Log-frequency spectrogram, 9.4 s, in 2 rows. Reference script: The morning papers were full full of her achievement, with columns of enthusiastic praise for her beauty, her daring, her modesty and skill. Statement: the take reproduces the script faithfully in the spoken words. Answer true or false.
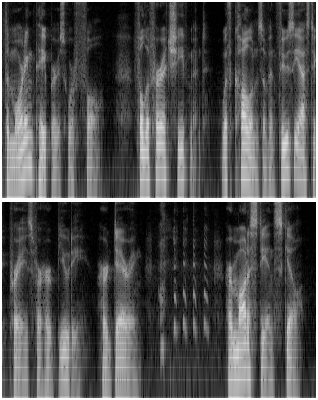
true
